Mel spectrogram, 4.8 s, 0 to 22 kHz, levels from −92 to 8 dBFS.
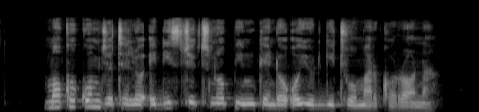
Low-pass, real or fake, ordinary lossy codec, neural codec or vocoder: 10.8 kHz; real; AAC, 64 kbps; none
